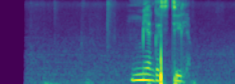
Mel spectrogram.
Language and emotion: Russian, positive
